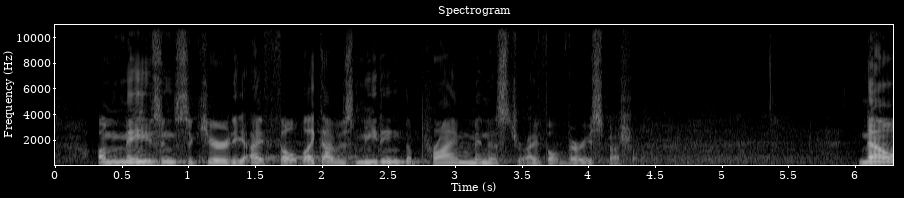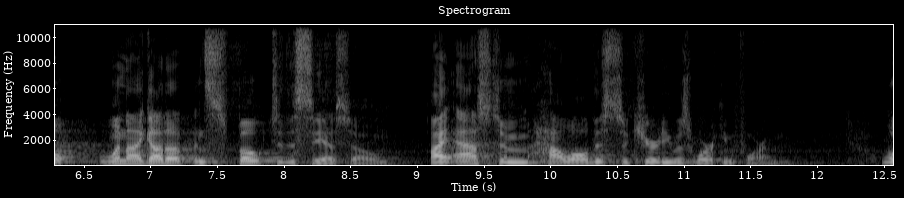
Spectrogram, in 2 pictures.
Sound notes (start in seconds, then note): 4.4 laughter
